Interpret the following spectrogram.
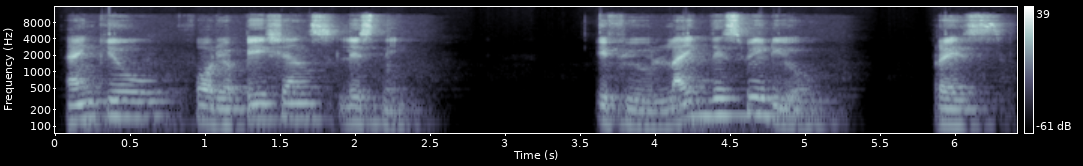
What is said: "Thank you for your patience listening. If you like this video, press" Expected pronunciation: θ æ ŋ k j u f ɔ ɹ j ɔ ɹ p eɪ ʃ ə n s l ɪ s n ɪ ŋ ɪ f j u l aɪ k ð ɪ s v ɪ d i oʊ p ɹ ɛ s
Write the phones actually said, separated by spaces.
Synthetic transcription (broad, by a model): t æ ŋ k j u f ɔ ɹ j ɔ ɹ p eɪ ʃ ə n s l ɪ s n ɪ ŋ ɪ f j u l aɪ k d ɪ s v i d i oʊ p ɹ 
